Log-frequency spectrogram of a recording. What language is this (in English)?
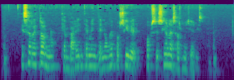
Galician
